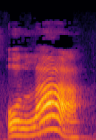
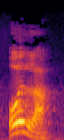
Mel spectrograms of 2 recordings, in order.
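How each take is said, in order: First: The stress is on the last syllable. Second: The stress is on the first syllable. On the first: The speaker calls it right. "Tem um acento no A, então é olá" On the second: The speaker calls it wrong. "A gente não fala como no espanhol olá"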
